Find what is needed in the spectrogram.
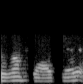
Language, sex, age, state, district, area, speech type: Tamil, female, 60+, Tamil Nadu, Cuddalore, rural, conversation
